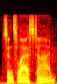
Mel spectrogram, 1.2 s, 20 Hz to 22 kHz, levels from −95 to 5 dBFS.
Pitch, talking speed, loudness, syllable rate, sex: 115 Hz, 155 wpm, -14 LUFS, 3.8 syllables/s, male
